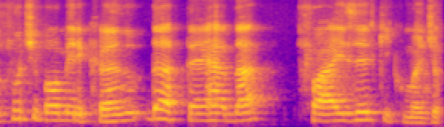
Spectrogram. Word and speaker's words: Pfizer: Os principais destaques, tanto do basquete quanto do futebol americano, da terra da Pfizer, que, como a gente já comentou, não é alemã, por mais que pareça na pronúncia, é americana.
